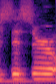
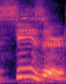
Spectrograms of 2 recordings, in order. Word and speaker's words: Siser: bought it online and you're saying Siser, Sister, or Sister, it is Siser.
